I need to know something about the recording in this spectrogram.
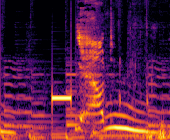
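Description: A short electronic beep, one steady high tone, about two-thirds of a second in. It comes between drawn-out 'ooh' calls from a man's voice, over background music.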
